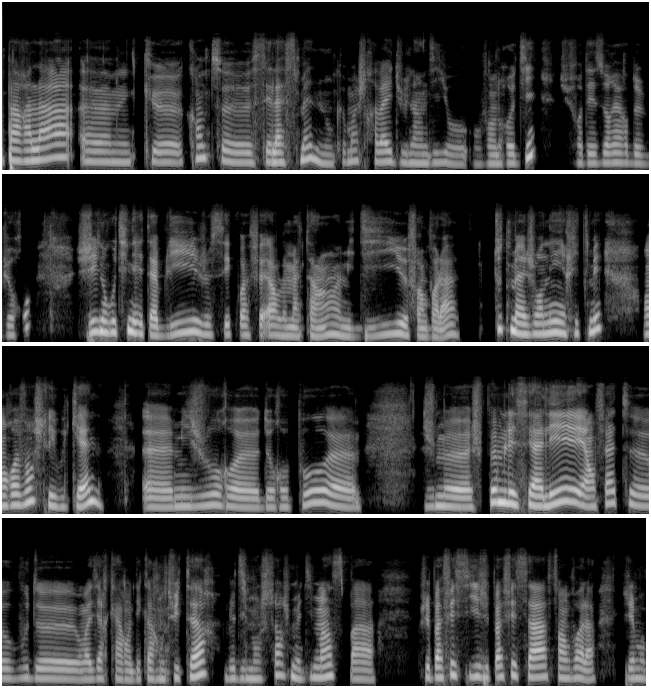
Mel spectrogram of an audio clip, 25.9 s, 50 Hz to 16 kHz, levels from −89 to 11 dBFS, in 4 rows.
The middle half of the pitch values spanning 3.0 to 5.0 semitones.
Yes: average, 3.4 semitones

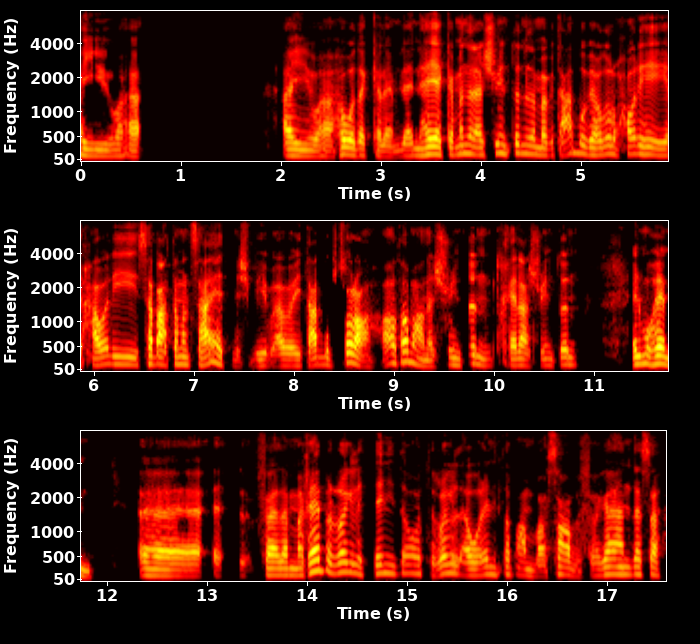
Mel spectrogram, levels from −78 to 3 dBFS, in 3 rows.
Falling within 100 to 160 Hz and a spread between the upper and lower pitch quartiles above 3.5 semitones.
Yes: medium, 140 Hz; average, 3.9 semitones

